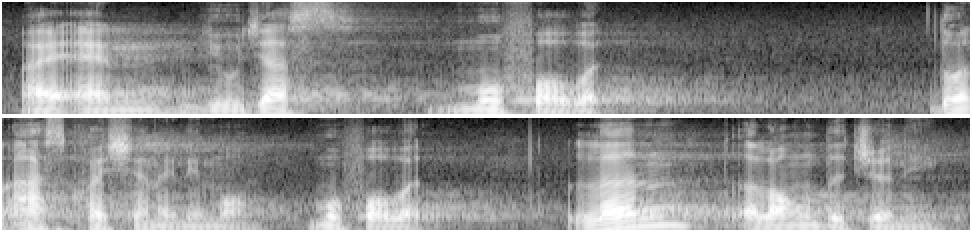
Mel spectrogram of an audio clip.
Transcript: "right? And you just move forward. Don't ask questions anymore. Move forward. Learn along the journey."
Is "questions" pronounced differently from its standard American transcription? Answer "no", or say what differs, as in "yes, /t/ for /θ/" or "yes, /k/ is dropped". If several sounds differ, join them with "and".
yes, /z/ is dropped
